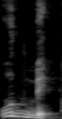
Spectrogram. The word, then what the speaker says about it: উদ্বেগ: তো এই উদ উপসর্গ যোগে গঠিত শব্দের দ এর সঙ্গে যদি বফলা থাকে তবে তা স্বাভাবিকভাবেই উচ্চারিত হয়। অর্থাৎ সেখানে বফলা উচ্চারিত হয়। যেমন উদ্বেগ উদ্বেগ শব্দটি কিন্তু এসছে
